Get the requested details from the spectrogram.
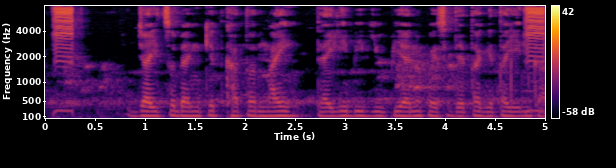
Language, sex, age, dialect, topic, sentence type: Marathi, male, 36-40, Varhadi, banking, question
